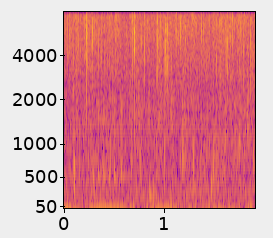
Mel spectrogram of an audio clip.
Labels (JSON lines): {"label": "biophony, rattle", "recorder": "SoundTrap 500"}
